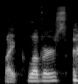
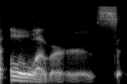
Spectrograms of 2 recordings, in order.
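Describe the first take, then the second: First: Said in the usual way. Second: Low, drawn-out playful echo; playful drawl. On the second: Pretend. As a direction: savour the word in a low, teasing voice. Playful repeat after laughing.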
